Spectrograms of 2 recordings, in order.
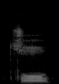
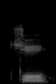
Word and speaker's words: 之: So in this presentation, we're going to talk about a character which today is pronounced zhi, zhi in the first tone.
